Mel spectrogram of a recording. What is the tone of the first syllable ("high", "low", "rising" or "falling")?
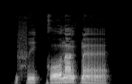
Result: low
